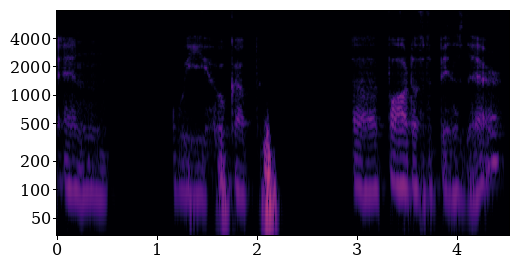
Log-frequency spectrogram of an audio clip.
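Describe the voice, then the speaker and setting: Low, husky, gravelly older man. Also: darkish tone. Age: middle-aged or older. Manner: matter-of-fact, hesitant. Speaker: electronics hobbyist presenter. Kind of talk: unscripted technical demonstration.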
